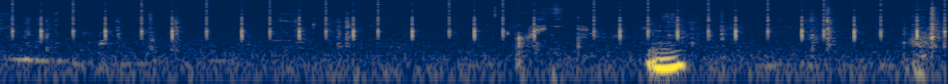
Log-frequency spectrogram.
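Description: A rapid, irregular run of light, sharp clicks, several a second, with a short low hum of a voice about four and a half seconds in.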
